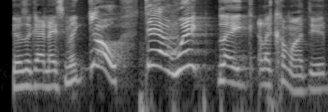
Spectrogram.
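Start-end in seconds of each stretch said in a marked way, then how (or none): 0.9-2.0 hyped-up man's swooping, excited outburst. Describing a guy seated next to him early on, retelling a loud outburst. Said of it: "super loud".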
